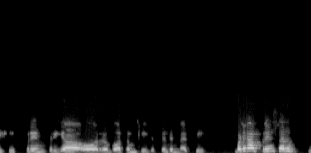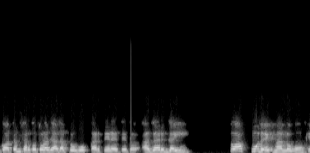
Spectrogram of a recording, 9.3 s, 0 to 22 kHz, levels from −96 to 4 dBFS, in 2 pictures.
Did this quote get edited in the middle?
yes; 1 cut; at 6.6 s

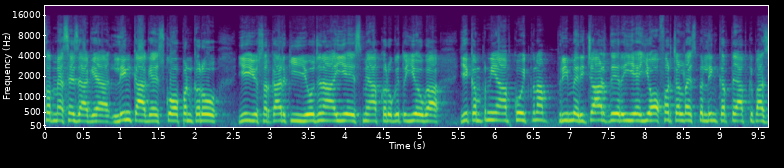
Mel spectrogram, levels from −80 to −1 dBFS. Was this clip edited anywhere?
no; 0 cuts

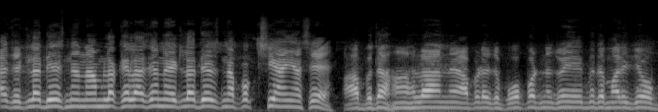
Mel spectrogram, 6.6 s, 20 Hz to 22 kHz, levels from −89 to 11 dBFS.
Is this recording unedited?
no; 1 cut; at 3.4 s

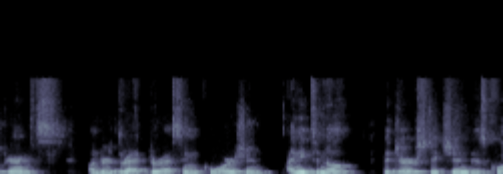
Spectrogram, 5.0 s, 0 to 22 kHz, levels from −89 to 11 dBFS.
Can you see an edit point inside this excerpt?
yes; 1 cut; at 2.8 s

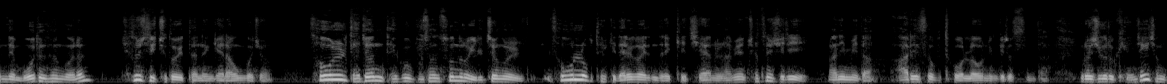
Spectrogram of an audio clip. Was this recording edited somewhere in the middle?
no; 0 cuts

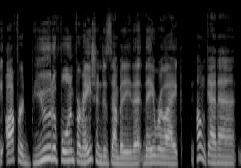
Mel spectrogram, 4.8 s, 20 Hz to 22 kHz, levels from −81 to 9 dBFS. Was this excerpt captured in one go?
no; 1 cut; at 3.7 s

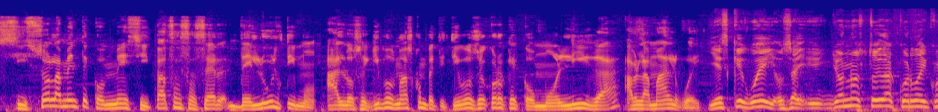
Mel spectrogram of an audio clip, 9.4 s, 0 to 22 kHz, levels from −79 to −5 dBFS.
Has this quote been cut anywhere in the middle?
yes; 3 cuts; at 1.5 s, 3.2 s, 6.6 s

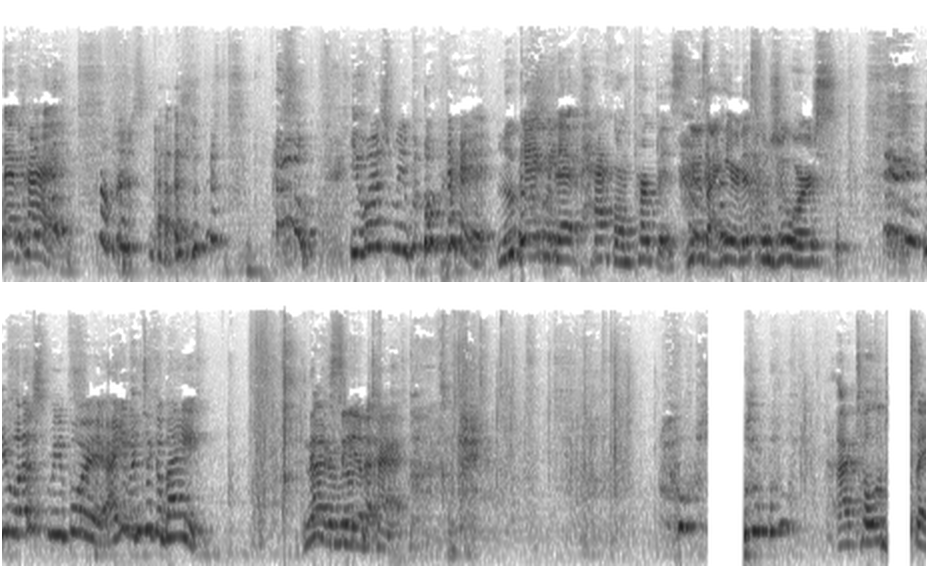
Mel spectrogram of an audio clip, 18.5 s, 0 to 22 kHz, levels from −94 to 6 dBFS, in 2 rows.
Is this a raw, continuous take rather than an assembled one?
yes; 0 cuts

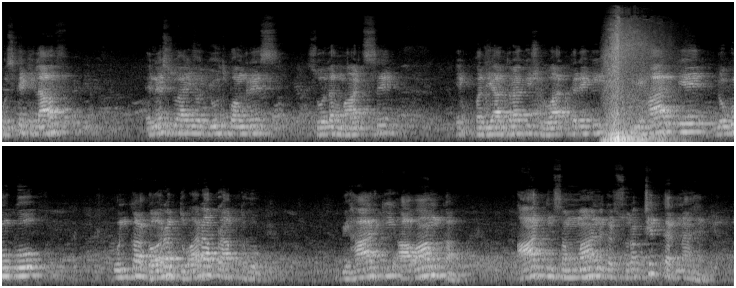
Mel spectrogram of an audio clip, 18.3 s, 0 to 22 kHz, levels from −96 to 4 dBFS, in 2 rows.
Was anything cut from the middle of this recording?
yes; 1 cut; at 7.9 s

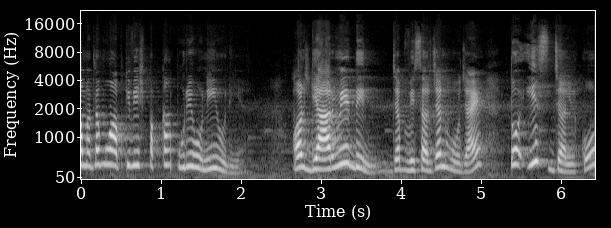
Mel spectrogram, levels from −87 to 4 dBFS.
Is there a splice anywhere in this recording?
no; 0 cuts

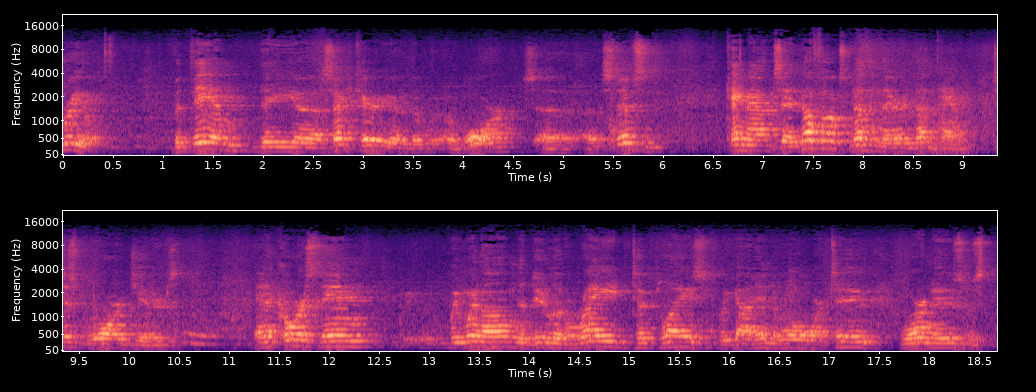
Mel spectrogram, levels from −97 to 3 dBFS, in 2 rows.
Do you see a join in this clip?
yes; 1 cut; at 16.3 s

